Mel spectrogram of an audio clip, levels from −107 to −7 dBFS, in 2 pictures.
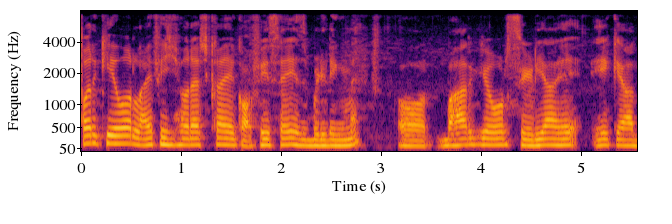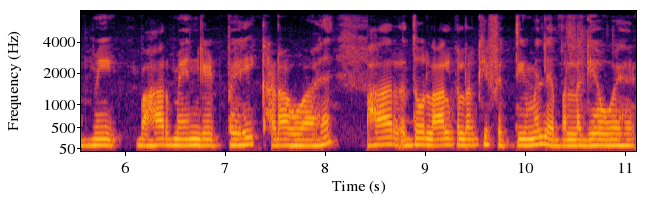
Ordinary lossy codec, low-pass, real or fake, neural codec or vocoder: none; 7.2 kHz; real; none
